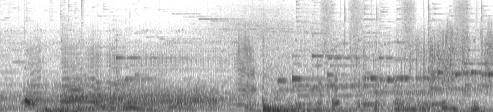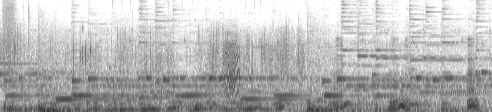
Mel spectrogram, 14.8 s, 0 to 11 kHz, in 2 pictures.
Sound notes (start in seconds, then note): 4.5 spray can hisses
